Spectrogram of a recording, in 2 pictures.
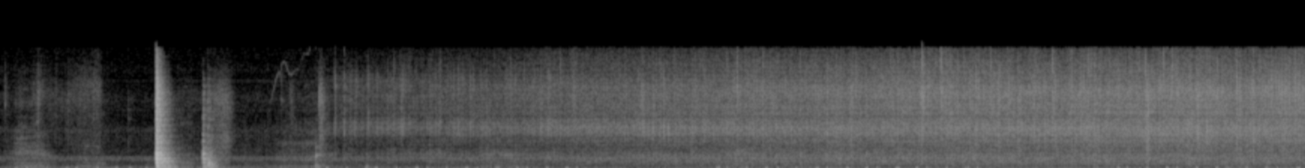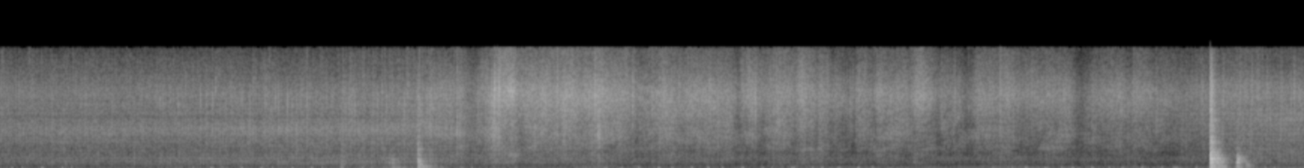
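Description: Beef burger patty sizzling in a thin carbon-steel non-stick frying pan with no added oil, the sizzle setting in after a few seconds and growing steadily louder as the pan heats. Two sharp knocks near the start and another near the end.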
